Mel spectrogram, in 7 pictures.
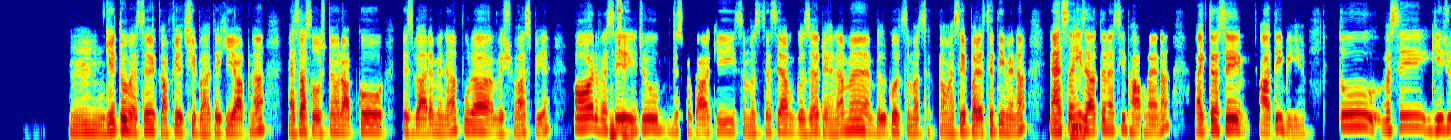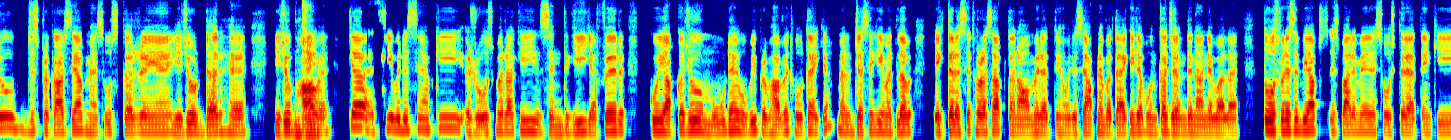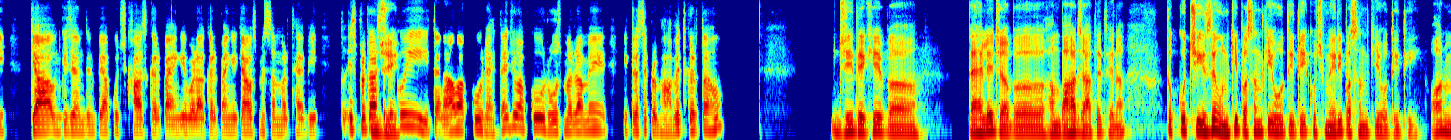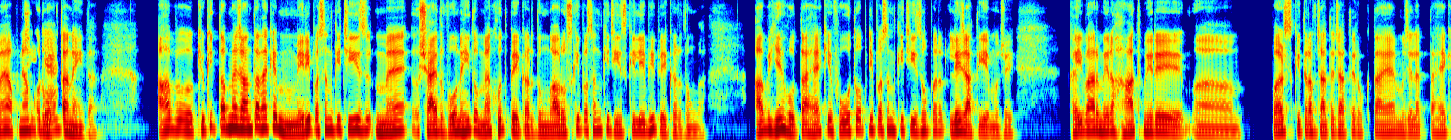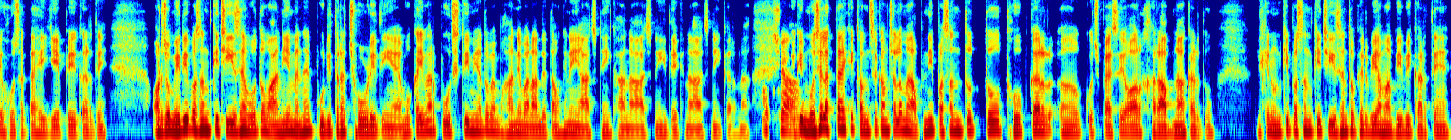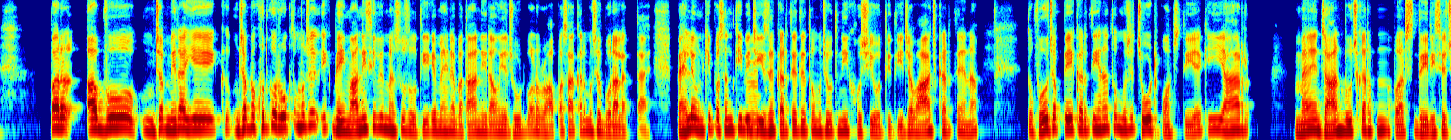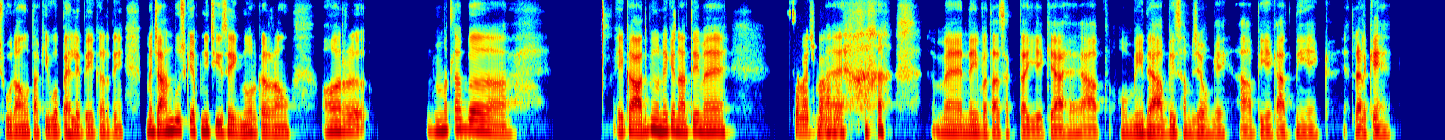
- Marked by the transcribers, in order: in English: "मूड"; in English: "पे"; in English: "पे"; in English: "पर्स"; in English: "पे"; in English: "पे"; in English: "इग्नोर"; tongue click; chuckle
- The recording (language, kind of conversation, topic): Hindi, advice, आप कब दोस्तों या अपने साथी के सामने अपनी सीमाएँ नहीं बता पाते हैं?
